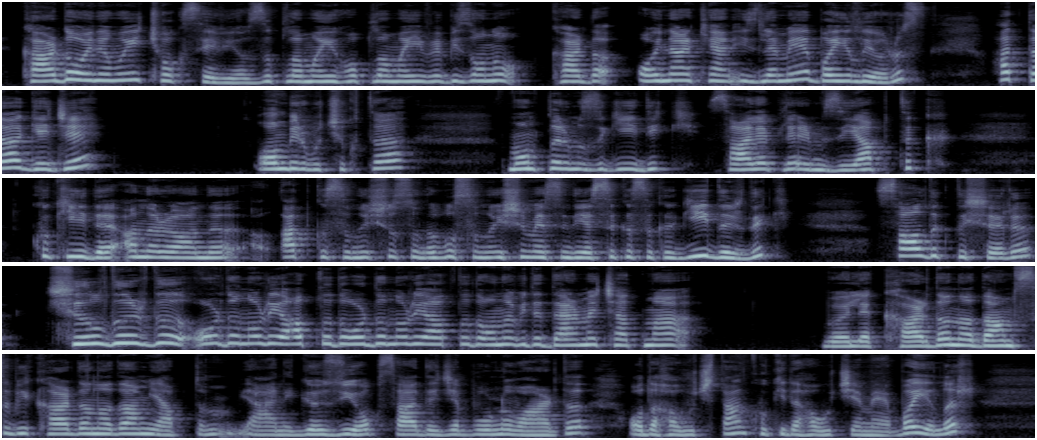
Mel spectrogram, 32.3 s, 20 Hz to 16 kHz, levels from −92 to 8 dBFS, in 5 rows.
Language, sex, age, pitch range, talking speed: Turkish, female, 60-79, 230-290 Hz, 125 wpm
